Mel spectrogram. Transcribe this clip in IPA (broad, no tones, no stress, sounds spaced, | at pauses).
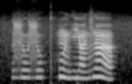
z u z u kʷʰ ɐ̃ z j ɐ̃ z ɐ̃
